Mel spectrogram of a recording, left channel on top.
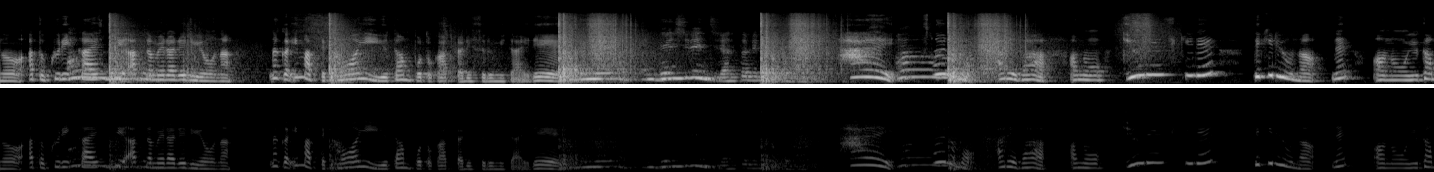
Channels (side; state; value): right; quieter; 27.1 dB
